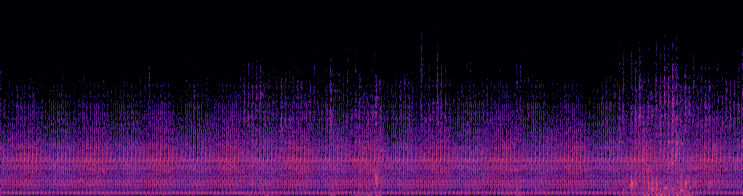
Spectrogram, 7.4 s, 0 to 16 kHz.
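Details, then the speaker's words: 2015 AEG Favorit dishwasher after i30 leak error, cleaned with a water flosser: steady motor hum with running water and no beeping as the drain pump empties the tub fully; normal drain pump operation. "Ik zal eens even kijken of we hem kunnen afpompen zo. Ja, hij is leeg."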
